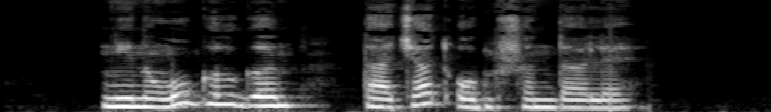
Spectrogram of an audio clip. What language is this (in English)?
Mari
